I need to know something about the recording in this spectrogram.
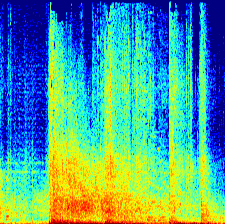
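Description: Gunshots blast close by.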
